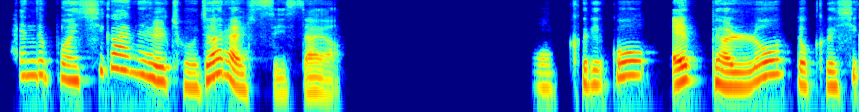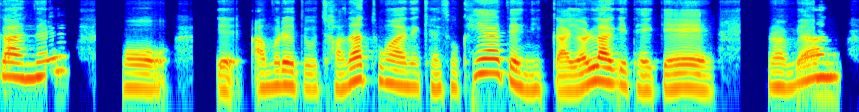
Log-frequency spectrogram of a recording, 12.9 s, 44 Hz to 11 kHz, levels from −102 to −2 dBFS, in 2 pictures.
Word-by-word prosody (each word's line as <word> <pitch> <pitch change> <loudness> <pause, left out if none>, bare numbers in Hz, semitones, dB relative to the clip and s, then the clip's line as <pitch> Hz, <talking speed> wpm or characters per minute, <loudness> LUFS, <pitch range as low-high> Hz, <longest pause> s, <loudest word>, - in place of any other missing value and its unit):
핸드폰 270 -4 -3
시간을 295 - 0
조절할 165 - +1
수 125 - -14
있어요. 115 0 -6 1.4
뭐 150 -1 -11
그리고 250 +11 -2 0.2
앱 205 +1 +4
별로 190 - +2
또 165 -1 -2
그 165 -3 -5
시간을 250 - +2 0.5
뭐 150 -2 -1 0.4
예 - - -1
아무래도 155 -2 -1
전화 205 +12 +2
통화는 175 -7 -1
계속해야 165 - +1
되니까 140 -7 0
연락이 185 +2 +5
되게 140 0 -1 0.4
그러면 225 +11 0
175 Hz, 235 characters per minute, -24 LUFS, 150-240 Hz, 1.4 s, 연락이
